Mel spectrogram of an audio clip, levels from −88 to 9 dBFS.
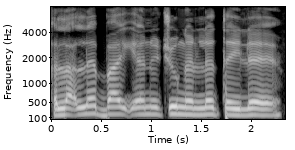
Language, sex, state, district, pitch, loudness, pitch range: Wancho, male, Arunachal Pradesh, Longding, 180 Hz, -12 LUFS, 170-185 Hz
